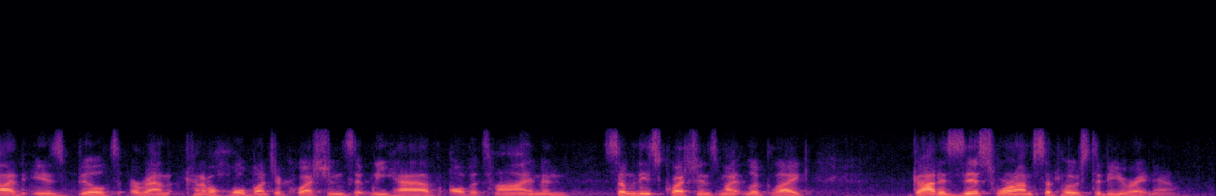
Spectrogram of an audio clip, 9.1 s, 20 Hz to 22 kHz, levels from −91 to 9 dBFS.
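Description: Throughout the speech, the AMR wideband (HD Voice) codec runs at a heavy level of damage, and the rough, raspy texture fits its lowest 6.6 kbit/s mode, where the pulse-driven vocal tract model is too coarse and the band above 6.4 kHz is only shaped noise.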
